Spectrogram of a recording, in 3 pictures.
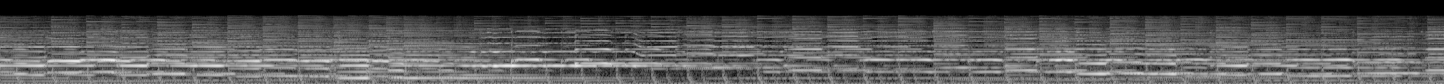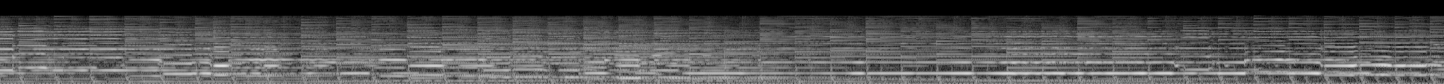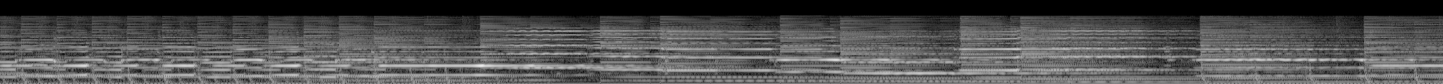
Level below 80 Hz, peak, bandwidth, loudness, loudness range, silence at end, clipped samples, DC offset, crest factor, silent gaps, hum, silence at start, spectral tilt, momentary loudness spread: -40 dBFS; 0 dBFS; 10.5 kHz; -16 LUFS; 6 LU; 0 s; under 0.1%; 1%; 16 dB; none; none; 0 s; -3 dB/octave; 8 LU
